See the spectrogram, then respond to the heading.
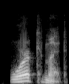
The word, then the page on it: workmate: American English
